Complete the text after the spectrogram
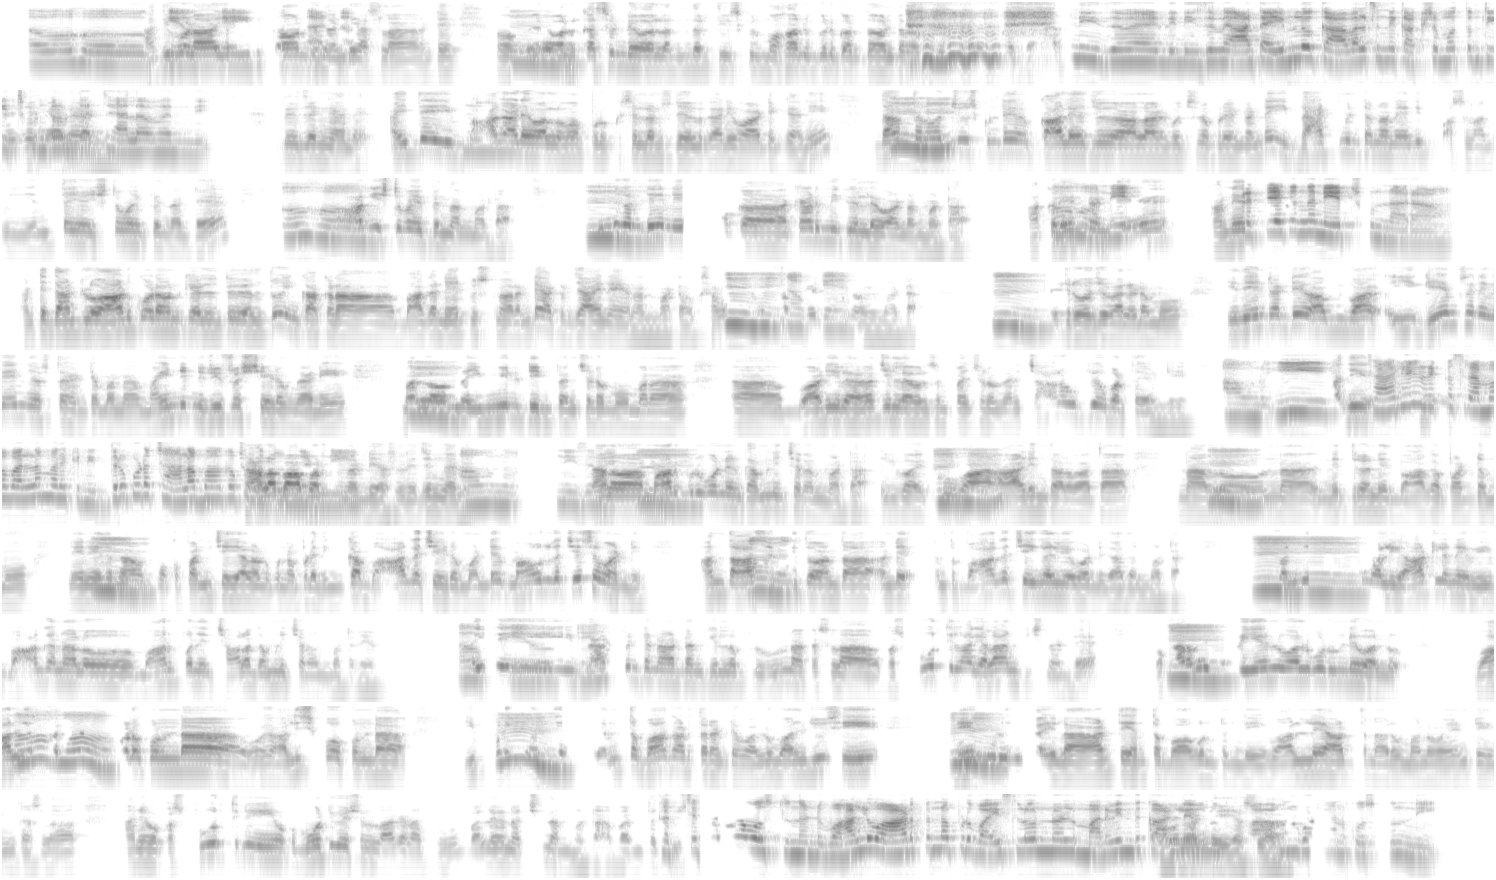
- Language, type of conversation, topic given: Telugu, podcast, సాంప్రదాయ ఆటలు చిన్నప్పుడు ఆడేవారా?
- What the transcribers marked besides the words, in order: other background noise; laugh; giggle; in English: "చిల్డ్రన్స్"; in English: "రిఫ్రెష్"; in English: "ఇమ్యూనిటీని"; in English: "బాడీలో ఎనర్జీ లెవెల్స్‌ని"; stressed: "బాగా"; in English: "మోటివేషన్"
